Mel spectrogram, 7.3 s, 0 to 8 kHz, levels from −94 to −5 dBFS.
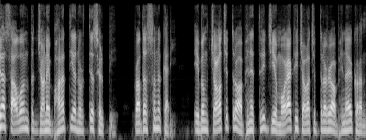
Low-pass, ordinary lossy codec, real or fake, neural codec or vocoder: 7.2 kHz; none; fake; codec, 16 kHz, 1 kbps, X-Codec, HuBERT features, trained on LibriSpeech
